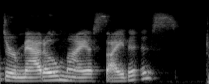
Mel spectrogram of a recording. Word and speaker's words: dermatomyositis: Juvenile dermatomyositis. – Dermatomyositis. – So derma, skin, myo, muscle.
